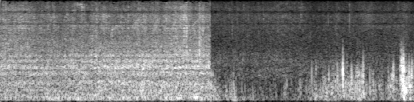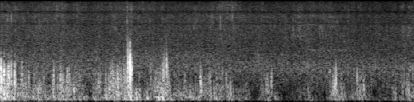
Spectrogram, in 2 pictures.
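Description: Wind buffeting the microphone, a steady rush that cuts off abruptly about three seconds in. After it comes a quieter stretch of irregular soft knocks and thumps.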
